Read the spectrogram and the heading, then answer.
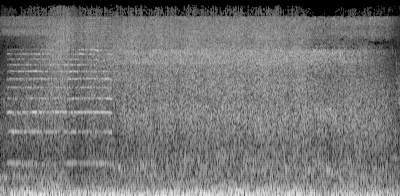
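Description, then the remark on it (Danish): Loud, steady ambience in one of Europe's largest railway stations during morning traffic: a train's rumbling roar fills the whole stretch, opened by a sustained harmonic horn-like tone that holds for about two seconds before fading into the noise. “Den her banegård, den er bare vildt stor.”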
